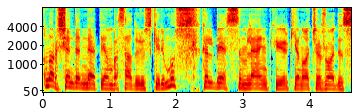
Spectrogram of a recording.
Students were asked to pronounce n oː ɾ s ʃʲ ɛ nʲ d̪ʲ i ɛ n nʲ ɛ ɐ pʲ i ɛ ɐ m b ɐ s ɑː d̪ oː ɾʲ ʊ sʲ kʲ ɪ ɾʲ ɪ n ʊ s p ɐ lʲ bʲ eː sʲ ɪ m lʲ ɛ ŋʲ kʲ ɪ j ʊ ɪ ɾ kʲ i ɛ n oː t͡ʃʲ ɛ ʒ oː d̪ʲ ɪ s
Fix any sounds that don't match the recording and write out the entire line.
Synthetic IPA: n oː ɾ s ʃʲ ɛ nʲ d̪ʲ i ɛ n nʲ ɛ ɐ pʲ i ɛ ɐ m b ɐ s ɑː d̪ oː ɾʲ ʊ sʲ kʲ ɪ ɾʲ ɪ m ʊ s k ɐ lʲ bʲ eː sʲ ɪ m lʲ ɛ ŋʲ kʲ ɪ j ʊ ɪ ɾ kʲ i ɛ n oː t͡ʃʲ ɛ ʒ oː d̪ʲ ɪ s

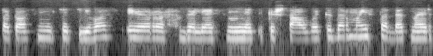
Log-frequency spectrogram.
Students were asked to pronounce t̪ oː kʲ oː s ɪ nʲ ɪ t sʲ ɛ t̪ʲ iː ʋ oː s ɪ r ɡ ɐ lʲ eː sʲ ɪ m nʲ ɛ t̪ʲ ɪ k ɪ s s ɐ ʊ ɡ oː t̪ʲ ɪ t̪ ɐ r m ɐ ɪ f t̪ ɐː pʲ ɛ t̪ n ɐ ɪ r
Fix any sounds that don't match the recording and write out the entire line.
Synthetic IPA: t̪ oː kʲ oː s ɪ nʲ ɪ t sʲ ɛ t̪ʲ iː ʋ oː s ɪ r ɡ ɐ lʲ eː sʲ ɪ m nʲ ɛ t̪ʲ ɪ k ɪ ʃ s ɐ ʊ ɡ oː t̪ʲ ɪ d̪ ɐ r m ɐ ɪ s t̪ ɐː bʲ ɛ t̪ n ɐ ɪ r

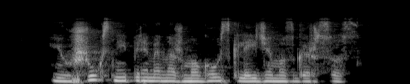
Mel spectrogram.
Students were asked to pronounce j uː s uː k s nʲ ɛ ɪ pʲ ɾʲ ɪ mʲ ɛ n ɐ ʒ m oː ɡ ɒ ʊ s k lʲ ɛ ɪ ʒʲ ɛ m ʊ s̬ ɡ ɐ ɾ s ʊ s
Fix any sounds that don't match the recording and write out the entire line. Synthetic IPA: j uː ʃ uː k s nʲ ɛ ɪ pʲ ɾʲ ɪ mʲ ɛ n ɐ ʒ m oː ɡ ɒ ʊ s k lʲ ɛ ɪ d͡ʒʲ ɛ m ʊ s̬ ɡ ɐ ɾ s ʊ s

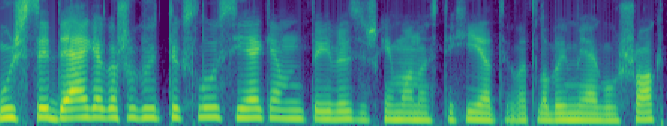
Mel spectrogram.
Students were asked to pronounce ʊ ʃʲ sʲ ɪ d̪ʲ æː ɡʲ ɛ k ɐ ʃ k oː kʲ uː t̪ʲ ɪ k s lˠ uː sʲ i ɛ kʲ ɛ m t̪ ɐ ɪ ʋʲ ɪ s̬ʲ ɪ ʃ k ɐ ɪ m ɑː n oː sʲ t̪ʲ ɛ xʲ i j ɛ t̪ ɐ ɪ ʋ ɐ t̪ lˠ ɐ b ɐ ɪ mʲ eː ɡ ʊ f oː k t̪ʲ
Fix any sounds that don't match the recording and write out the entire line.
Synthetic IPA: ʊ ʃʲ sʲ ɪ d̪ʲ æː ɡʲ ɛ k ɐ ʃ k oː kʲ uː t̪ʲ ɪ k s lˠ uː sʲ i ɛ kʲ ɛ m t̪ ɐ ɪ ʋʲ ɪ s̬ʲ ɪ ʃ k ɐ ɪ m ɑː n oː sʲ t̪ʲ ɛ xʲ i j ɛ t̪ ɐ ɪ ʋ ɐ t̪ lˠ ɐ b ɐ ɪ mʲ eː ɡ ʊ ʃ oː k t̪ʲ

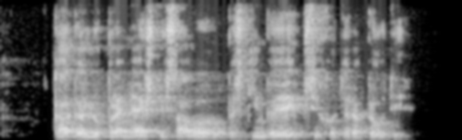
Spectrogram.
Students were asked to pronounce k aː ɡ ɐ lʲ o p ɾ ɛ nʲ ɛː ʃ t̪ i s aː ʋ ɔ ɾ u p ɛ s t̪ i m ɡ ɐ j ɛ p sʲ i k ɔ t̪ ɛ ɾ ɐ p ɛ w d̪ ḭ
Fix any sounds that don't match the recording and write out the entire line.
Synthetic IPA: k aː ɡ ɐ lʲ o p ɾ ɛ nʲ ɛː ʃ t̪ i s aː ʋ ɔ ɾ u p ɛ s t̪ i ŋ ɡ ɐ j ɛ p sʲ i x ɔ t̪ ɛ ɾ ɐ p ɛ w t̪ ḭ

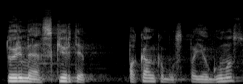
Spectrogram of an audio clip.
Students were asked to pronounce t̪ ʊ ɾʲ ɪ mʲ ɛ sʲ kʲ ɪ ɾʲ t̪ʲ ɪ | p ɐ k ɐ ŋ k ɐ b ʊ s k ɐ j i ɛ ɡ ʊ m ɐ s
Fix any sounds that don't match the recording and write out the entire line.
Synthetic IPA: t̪ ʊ ɾʲ ɪ mʲ ɛ sʲ kʲ ɪ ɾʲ t̪ʲ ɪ | p ɐ k ɐ ŋ k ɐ m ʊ s p ɐ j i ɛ ɡ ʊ m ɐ s

